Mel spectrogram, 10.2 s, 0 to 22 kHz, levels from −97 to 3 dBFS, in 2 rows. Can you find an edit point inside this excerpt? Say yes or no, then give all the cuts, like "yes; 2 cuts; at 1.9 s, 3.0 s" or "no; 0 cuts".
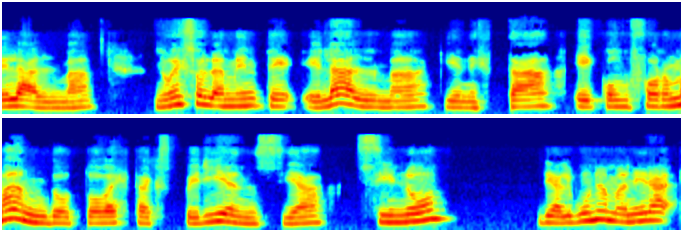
yes; 2 cuts; at 4.2 s, 7.6 s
